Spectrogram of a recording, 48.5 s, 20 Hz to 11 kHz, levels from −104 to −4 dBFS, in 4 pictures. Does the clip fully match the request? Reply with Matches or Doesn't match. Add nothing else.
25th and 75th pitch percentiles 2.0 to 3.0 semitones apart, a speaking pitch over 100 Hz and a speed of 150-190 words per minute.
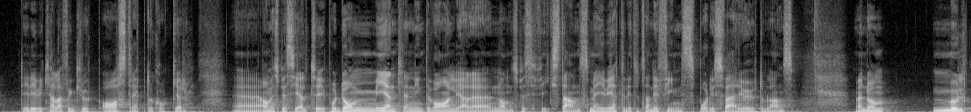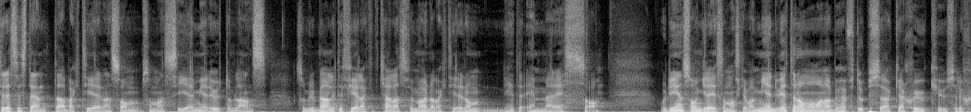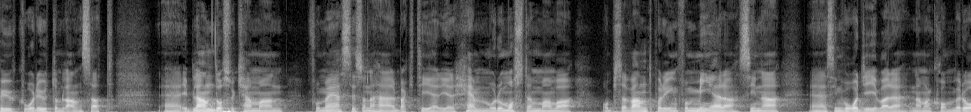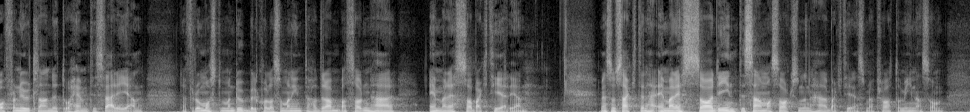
Doesn't match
